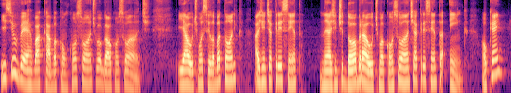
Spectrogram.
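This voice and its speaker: A young man with a Brazilian Portuguese accent teaching an English grammar video lesson, explaining patiently and checking in often. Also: a little high. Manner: slow, patient explaining with frequent check-ins.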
